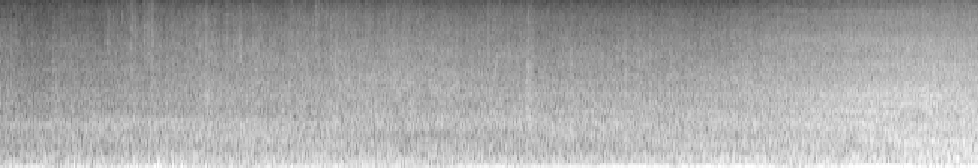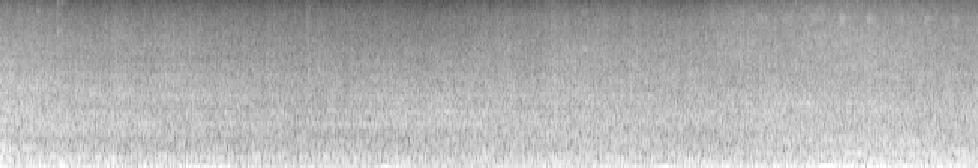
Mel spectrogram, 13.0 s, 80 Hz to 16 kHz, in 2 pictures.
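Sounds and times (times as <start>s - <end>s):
wind rumble on microphone: 0.0s - 3.8s, 7.1s - 13.0s
road vehicle passing by: 0.7s - 13.0s.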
